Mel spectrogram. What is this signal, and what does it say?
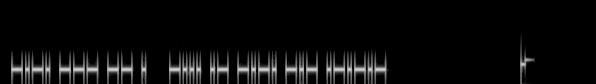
Morse code, heard as a keyed tone, about 34 wpm, 700 Hz. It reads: COME BACK.
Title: Sentences from Top 1300 Words 35wpm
